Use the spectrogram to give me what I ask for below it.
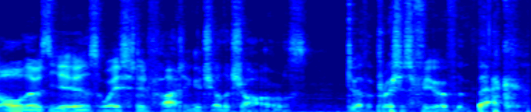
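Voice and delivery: soft, low whisper, nearly breathless; hushed emotional whisper. Retold or imitated. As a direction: whisper it like a tender farewell. Voicing Xavier and Magneto.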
